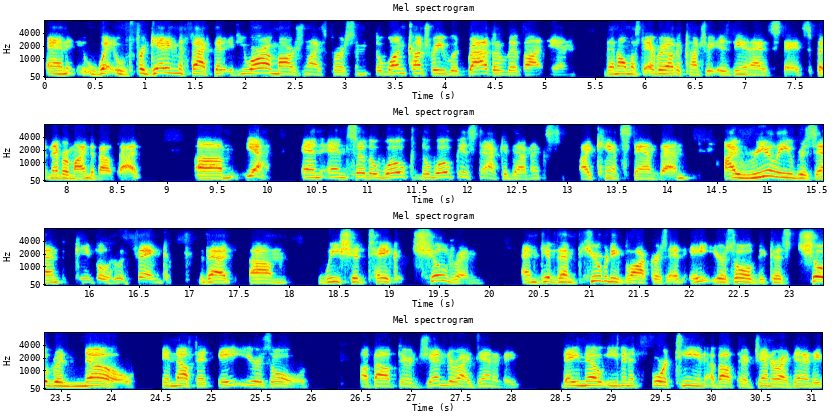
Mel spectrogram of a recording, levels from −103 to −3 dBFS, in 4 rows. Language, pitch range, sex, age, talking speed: English, 180-215 Hz, male, 40-59, 175 wpm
